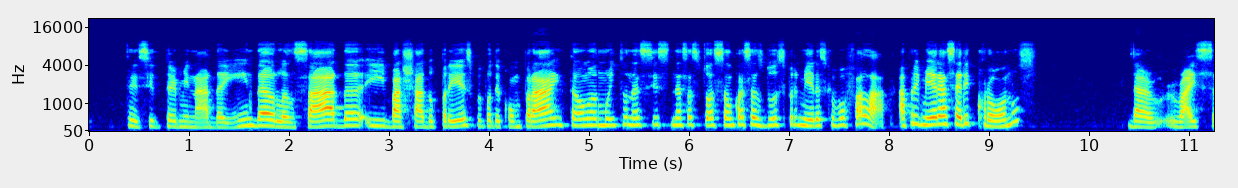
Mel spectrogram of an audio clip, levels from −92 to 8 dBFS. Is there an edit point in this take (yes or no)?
yes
